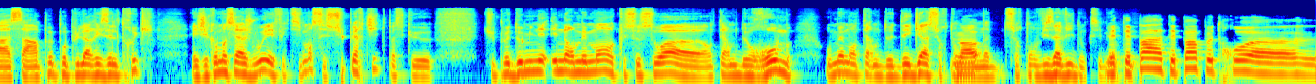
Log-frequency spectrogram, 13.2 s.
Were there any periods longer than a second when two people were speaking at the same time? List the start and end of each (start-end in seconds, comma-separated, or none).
none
